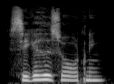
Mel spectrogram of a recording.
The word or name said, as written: sikkerhedsordning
